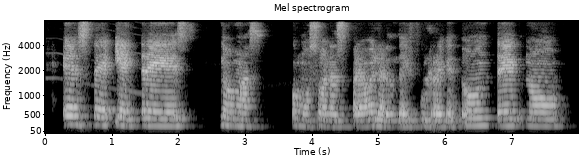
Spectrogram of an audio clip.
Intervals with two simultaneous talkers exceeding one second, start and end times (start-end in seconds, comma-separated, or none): none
